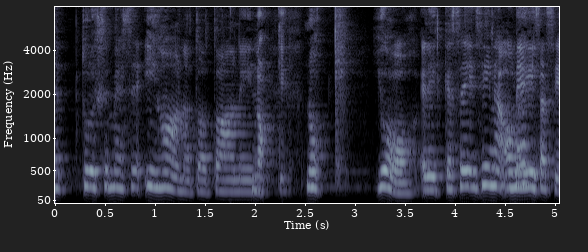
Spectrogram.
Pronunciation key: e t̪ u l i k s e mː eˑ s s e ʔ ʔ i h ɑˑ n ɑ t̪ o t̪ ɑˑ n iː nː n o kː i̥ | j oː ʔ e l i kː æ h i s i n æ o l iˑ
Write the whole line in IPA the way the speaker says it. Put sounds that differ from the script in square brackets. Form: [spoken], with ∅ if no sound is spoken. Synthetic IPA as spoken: e t̪ u l i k s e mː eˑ s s e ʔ ʔ i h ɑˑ n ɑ t̪ o t̪ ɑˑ n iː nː n o kː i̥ | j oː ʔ e l i kː æ [s] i s [iː] n æ o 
